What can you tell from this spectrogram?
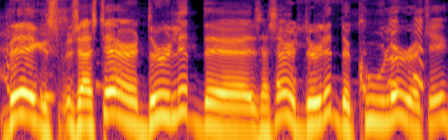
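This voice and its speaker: A man's voice: a little high, animated, fast, a crowd in the background. A man with a Quebec French accent hosting a podcast, telling rambling anecdotes full of slang and swearing. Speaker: podcast host. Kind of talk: casual podcast chat.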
